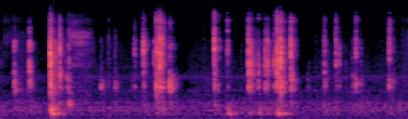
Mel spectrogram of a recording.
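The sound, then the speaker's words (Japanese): Fingers type on a computer keyboard in irregular bursts of quick, crisp keystrokes separated by short pauses. The clicks are fairly quiet and no voices are heard. “喋りながら文章打つって難しいんだな。”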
